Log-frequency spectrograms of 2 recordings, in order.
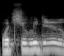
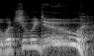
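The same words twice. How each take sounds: First: Said in the usual way. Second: Same question again, much higher and lighter; playful high repeat. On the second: Real, not acted. Asking the chat again, playful high voice. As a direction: lift it way up, teasing.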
